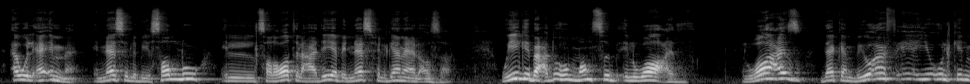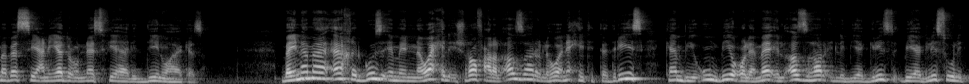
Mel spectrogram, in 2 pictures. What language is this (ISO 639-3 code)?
ara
